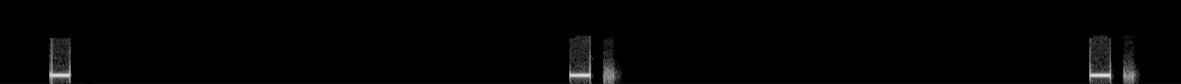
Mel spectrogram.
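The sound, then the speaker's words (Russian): Telephone line tones while an office call is put through to another department: three short, clear beeps, each followed by a fainter brief blip, spaced by long stretches of silence at an even, regular interval. “Так, сейчас я вас переключу, ждите.”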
